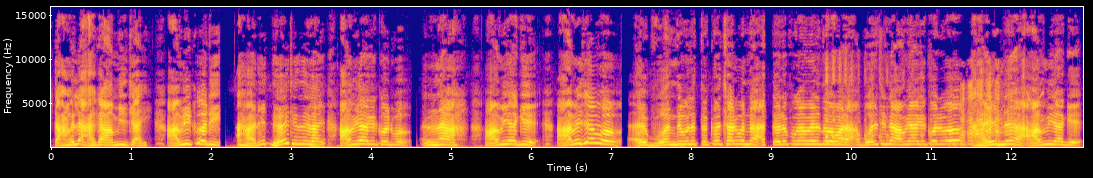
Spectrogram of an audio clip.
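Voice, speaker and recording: A man voicing a crude, hot-headed, boastful young village man in a comic cartoon, with a pitched-up, foul-mouthed, blustering delivery. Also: fairly quick, bright, forceful tone, no room sound, full character voice. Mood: angry, boastful.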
